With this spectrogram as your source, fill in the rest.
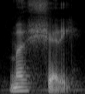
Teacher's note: And then eddy. The T makes a fast D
